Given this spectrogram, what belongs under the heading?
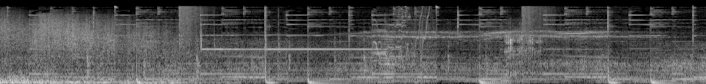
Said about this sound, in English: Something large and silver hurtled out of the sky and plowed into the desert with a bang.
